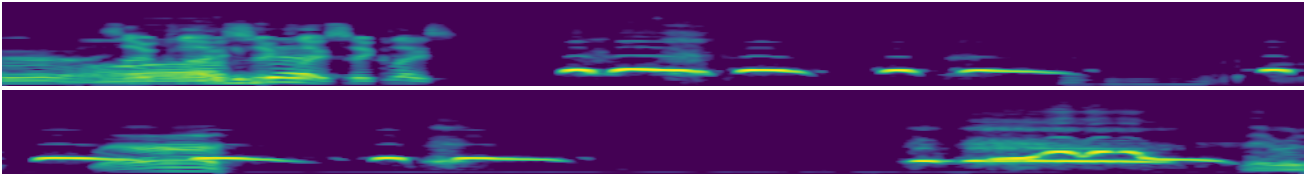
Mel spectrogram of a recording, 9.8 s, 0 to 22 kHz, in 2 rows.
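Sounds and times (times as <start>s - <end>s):
speech: 0.0s - 1.8s, 5.3s - 5.8s
person imitating owl hoots: 2.1s - 4.1s, 4.7s - 7.1s, 8.4s - 9.6s.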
